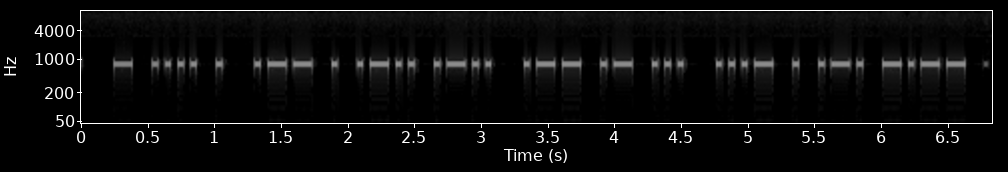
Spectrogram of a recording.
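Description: Morse code sent at 25 words per minute: a single steady mid-pitched tone keyed on and off in rapid dits and dahs, crisp and fast, with no other sound.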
